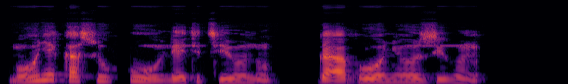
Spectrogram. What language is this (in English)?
Igbo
